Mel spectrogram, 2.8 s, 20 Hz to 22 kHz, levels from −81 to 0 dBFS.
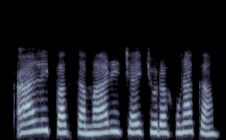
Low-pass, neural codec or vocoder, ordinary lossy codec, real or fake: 5.4 kHz; codec, 16 kHz, 8 kbps, FreqCodec, smaller model; Opus, 32 kbps; fake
